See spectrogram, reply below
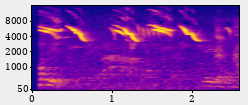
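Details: Male Oriental magpie-robin singing to attract a mate in forest: loud, clear whistled phrases sliding down from high to lower pitch, four notes about half a second apart, with faint background noise.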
